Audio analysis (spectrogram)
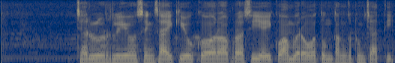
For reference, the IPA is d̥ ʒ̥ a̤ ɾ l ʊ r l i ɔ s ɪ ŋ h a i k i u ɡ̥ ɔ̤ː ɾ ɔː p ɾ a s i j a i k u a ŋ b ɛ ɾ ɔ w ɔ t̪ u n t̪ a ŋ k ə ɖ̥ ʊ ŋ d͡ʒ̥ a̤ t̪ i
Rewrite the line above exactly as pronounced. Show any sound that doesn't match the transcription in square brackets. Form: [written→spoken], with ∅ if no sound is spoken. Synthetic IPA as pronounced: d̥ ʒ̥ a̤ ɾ l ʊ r l i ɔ s ɪ ŋ [h→s] a i k i u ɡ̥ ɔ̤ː ɾ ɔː p ɾ a s i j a i k u a [ŋ→m] b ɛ ɾ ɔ w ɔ t̪ u n t̪ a ŋ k ə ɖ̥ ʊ ŋ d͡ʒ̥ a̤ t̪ i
